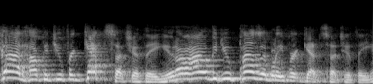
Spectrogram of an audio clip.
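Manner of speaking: very high-pitched, raving, ranting outburst. Retelling a prosecutor reacting to a forgetful witness in court, imitating a raving prosecutor. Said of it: "And he's raving".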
